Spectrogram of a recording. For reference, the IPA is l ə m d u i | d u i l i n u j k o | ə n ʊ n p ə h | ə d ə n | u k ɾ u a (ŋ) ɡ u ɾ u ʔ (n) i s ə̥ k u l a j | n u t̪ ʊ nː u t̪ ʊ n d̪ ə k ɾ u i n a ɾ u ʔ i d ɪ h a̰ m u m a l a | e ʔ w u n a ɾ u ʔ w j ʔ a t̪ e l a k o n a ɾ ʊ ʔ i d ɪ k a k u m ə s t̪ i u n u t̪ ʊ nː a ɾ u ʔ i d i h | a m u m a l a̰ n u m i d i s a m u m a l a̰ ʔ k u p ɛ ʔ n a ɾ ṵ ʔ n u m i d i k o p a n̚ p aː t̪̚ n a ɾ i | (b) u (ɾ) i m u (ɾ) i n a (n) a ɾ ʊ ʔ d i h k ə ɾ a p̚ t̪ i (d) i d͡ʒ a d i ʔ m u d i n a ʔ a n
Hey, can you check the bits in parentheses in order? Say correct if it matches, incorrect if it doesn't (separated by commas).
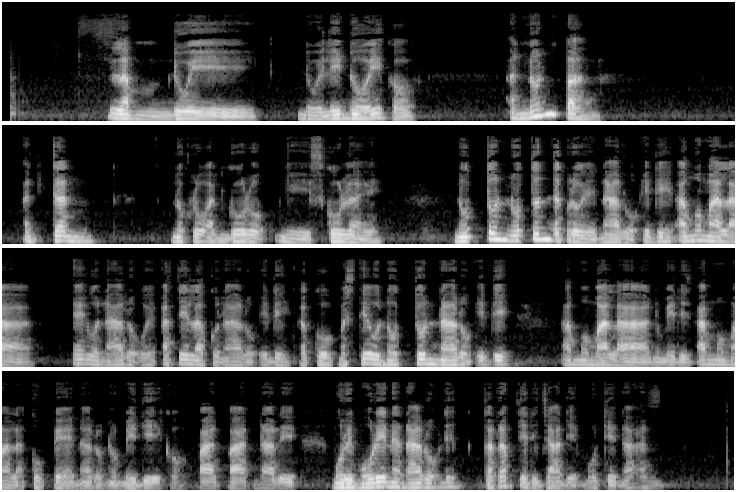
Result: incorrect, incorrect, incorrect, correct, correct, correct, correct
